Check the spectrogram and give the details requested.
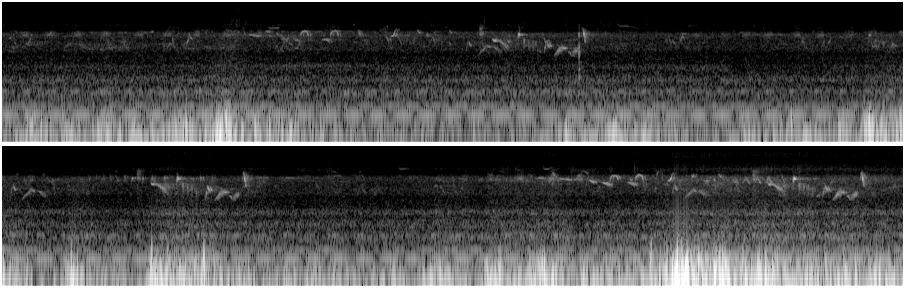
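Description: Songbirds singing outdoors in bouts of quick, descending chirps, three times over, above a low rumbling noise that swells loudest near the end.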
